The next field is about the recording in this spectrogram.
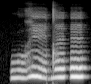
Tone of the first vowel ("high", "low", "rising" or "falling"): low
